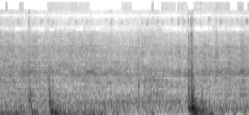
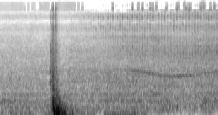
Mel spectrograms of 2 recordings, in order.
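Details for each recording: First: Car bought from Copart, started after sitting a while, idling with a steady mid-pitched whine and faint ticking. Owner decided the water pump bearing was the cause, but replacing the water pump and alternator did not cure the fault. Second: Engine idling after new accessory belt fitted, following needless water pump and alternator replacement: single thump, then quiet steady idle with no squeak or chirp; squeal was the old belt, now fixed.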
